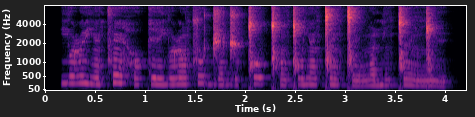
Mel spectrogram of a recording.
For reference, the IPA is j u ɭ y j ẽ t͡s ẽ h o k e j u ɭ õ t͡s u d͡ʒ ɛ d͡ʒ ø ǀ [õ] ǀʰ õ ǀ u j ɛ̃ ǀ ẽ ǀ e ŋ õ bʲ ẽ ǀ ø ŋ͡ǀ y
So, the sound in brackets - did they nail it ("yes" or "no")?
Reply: no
